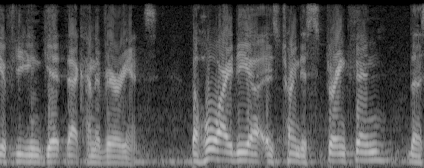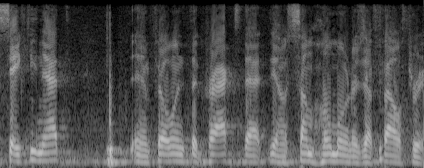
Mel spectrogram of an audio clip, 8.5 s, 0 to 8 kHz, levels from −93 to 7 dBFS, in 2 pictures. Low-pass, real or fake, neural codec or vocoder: 7.2 kHz; real; none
